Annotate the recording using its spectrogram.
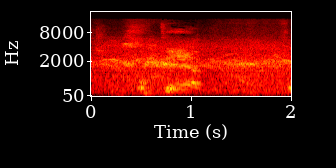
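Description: Harsh calls of black-headed gulls from a breeding colony, heard under a man's voice.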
